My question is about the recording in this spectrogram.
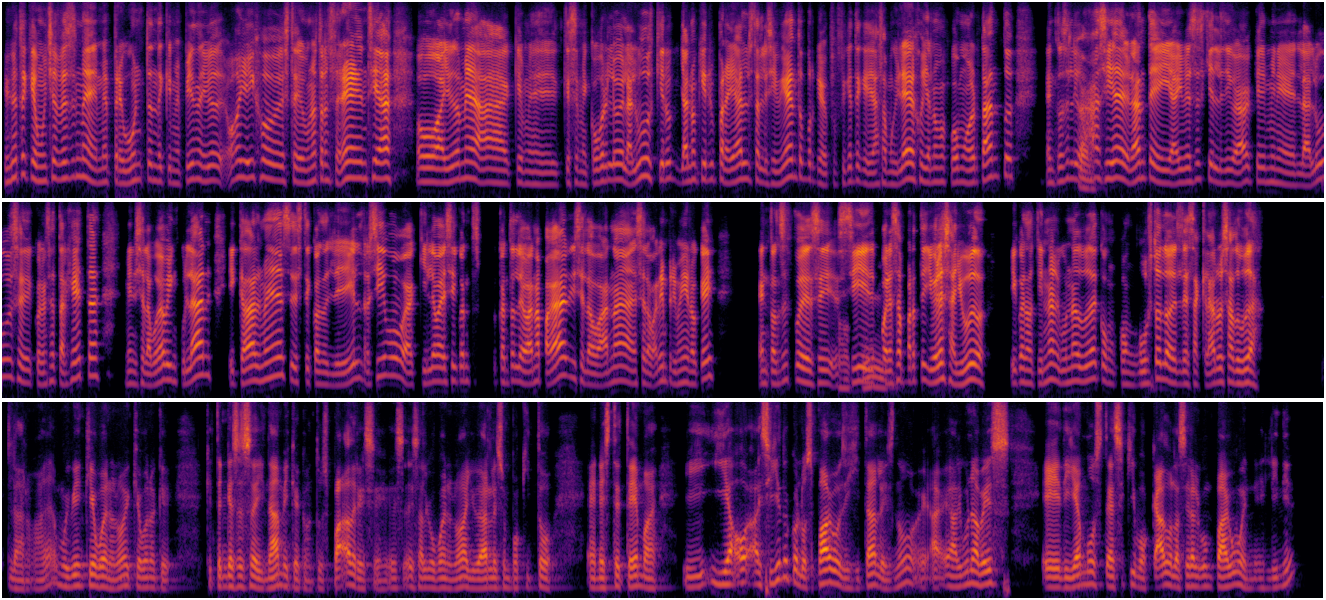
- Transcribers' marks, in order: none
- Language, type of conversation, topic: Spanish, podcast, ¿Qué retos traen los pagos digitales a la vida cotidiana?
